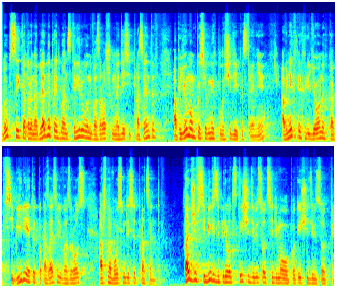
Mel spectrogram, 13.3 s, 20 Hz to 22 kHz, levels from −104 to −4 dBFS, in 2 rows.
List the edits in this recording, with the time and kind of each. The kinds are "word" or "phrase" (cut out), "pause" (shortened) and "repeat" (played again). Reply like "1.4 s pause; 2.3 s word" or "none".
none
